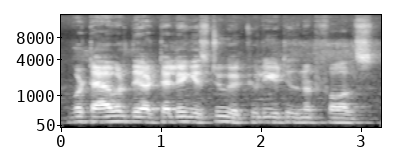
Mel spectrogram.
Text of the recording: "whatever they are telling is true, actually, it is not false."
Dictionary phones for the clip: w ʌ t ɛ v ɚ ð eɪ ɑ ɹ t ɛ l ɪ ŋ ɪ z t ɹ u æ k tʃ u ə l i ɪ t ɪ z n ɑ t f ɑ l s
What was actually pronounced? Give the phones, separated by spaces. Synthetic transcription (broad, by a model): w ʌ t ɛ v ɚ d eɪ ɑ ɹ t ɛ l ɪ ŋ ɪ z t u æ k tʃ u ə l i ɪ t ɪ z n ɑ t f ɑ l s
